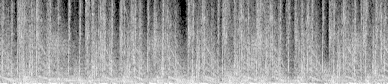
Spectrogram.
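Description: Dense, continuous gunfire from a Machine Gunner Mark II in the bullet-heaven game Core Devourer, a loud unbroken fusillade of rapid shots and crashes filling the whole stretch.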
